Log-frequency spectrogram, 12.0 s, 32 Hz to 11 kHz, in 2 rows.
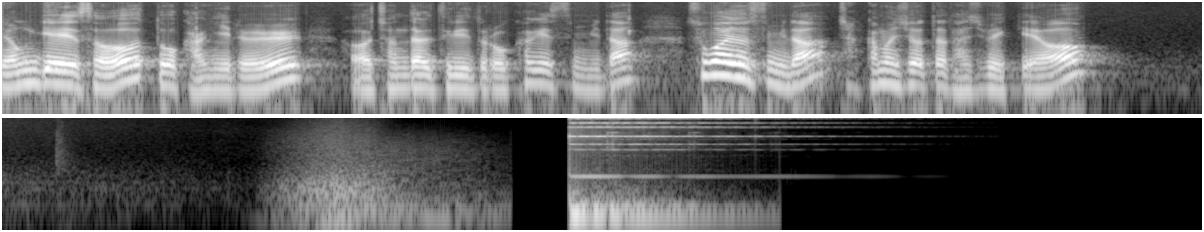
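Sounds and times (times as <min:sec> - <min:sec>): bright ringing chime: 0:08.8 - 0:10.6.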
